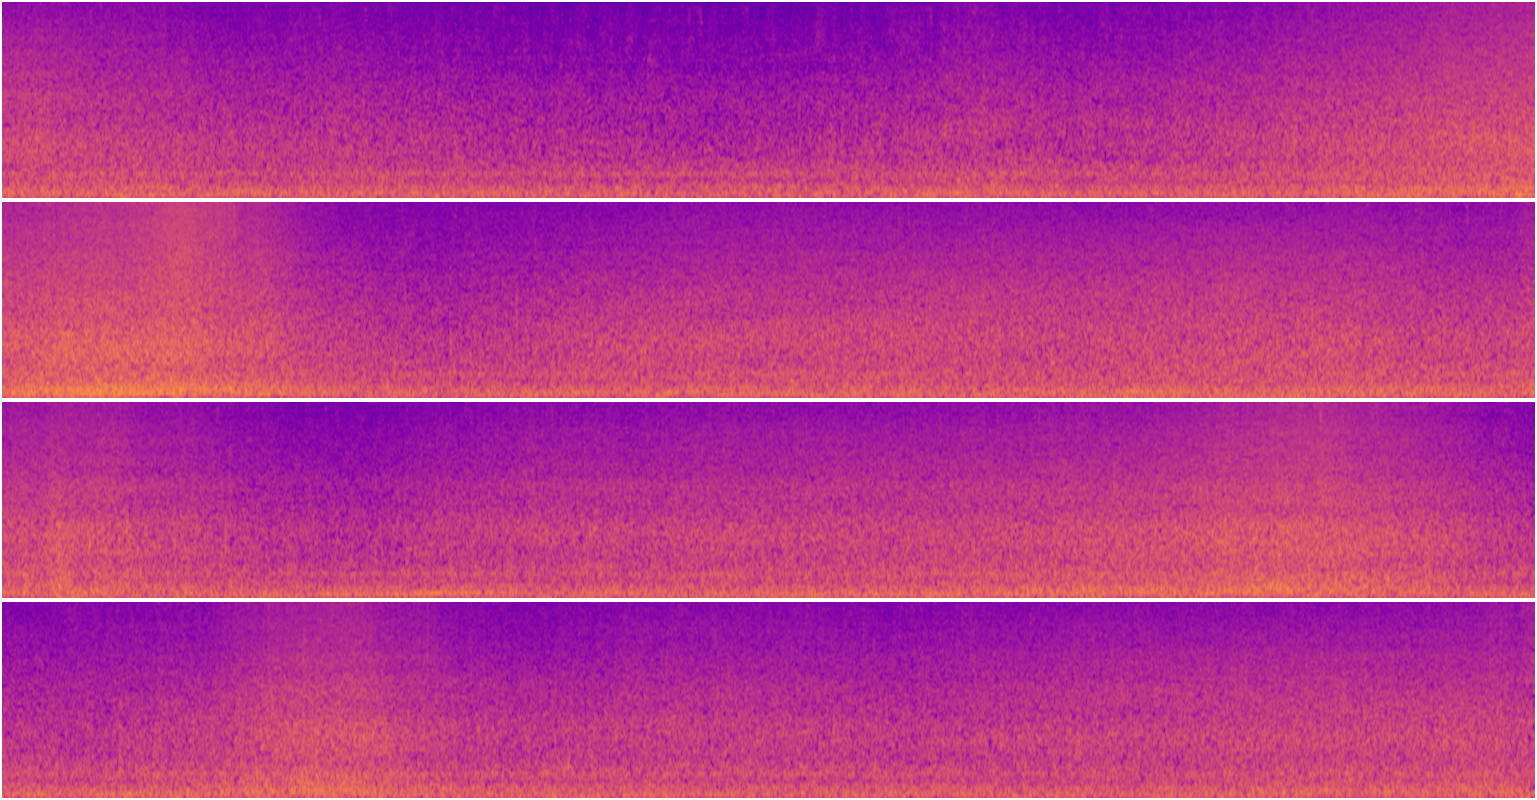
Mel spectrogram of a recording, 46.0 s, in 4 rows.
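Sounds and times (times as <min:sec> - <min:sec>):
ocean waves breaking: 0:09.2 - 0:45.9.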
